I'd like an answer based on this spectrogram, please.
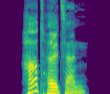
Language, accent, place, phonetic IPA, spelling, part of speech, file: German, Germany, Berlin, [ˈhaʁtˌhœlt͡sɐn], Harthölzern, noun, De-Harthölzern.ogg
- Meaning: dative plural of Hartholz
